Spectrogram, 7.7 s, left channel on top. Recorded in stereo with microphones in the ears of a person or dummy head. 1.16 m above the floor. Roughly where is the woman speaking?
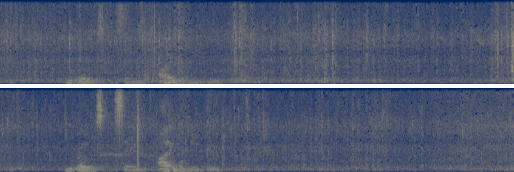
Right.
